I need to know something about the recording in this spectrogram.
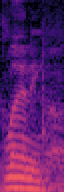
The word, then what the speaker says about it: Pliny: I pronounced it. Yeah, correctly. Pliny.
